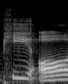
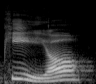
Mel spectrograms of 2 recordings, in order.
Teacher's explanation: 반모음이 첨가가 돼서 이중모음 모양으로 바뀌는 거라고 했어요. 그래서 피여 이렇게 된다고 했죠. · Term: 반모음 첨가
